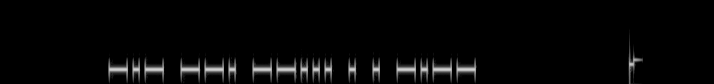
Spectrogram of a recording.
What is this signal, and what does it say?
Morse code, heard as a keyed tone, about 20 wpm, 700 Hz. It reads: KG7EEY
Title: USA Call Signs - 6 Characters - 3x Character Spacing - 20wpm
